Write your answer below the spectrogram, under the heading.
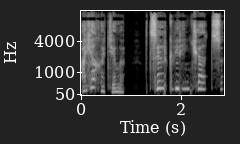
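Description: A woman's put-on character voice, high-pitched yet dark and mellow in tone, with big pitch swings, a fairly slow pace, and a dry, close sound with no echo.

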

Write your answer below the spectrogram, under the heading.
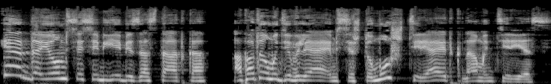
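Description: The intonation is lively as someone reads aloud in a natural voice over a quiet background.

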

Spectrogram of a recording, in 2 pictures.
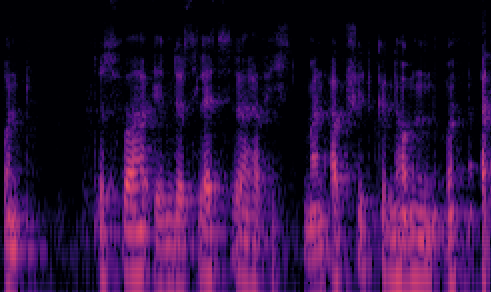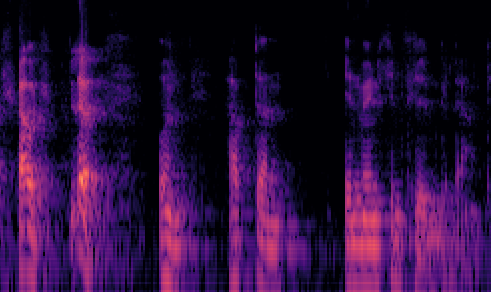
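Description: Room echo surrounds a man speaking with a low pitch and a dark, mellow tone. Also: ordinary pitch variation, fairly slow pace.

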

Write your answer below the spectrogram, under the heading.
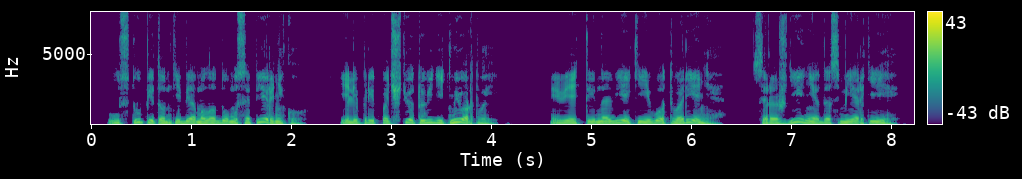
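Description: Plain reading aloud with lively intonation, against a quiet background

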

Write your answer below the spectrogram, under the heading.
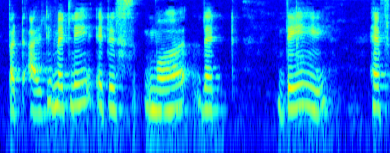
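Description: The voice is somewhat breathy, and its intonation is fairly even. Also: woman. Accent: non-native. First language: not English. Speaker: speaker on religion. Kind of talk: lecture. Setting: stage with audience.

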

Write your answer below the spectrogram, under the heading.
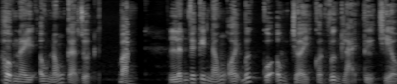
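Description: The intonation is lively as someone reads aloud in an unforced voice.

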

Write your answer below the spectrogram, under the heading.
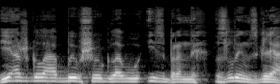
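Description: The reading aloud is plain, with ordinary pitch variation.

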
